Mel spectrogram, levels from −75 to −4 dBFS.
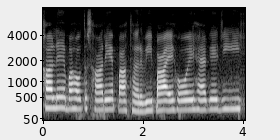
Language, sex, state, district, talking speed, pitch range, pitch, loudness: Punjabi, female, Punjab, Kapurthala, 135 wpm, 205-230 Hz, 215 Hz, -17 LUFS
